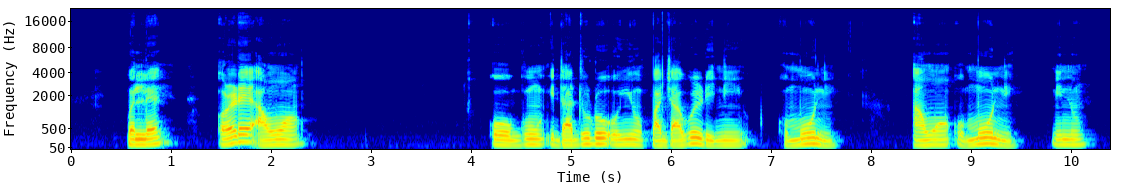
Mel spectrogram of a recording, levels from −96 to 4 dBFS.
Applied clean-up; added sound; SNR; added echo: none; none; none; none.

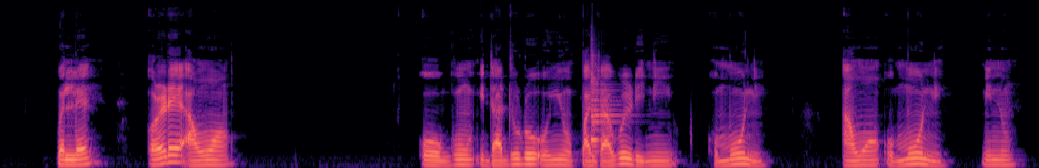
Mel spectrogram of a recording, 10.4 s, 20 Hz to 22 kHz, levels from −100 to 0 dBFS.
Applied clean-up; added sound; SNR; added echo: neural mask model RNNoise.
